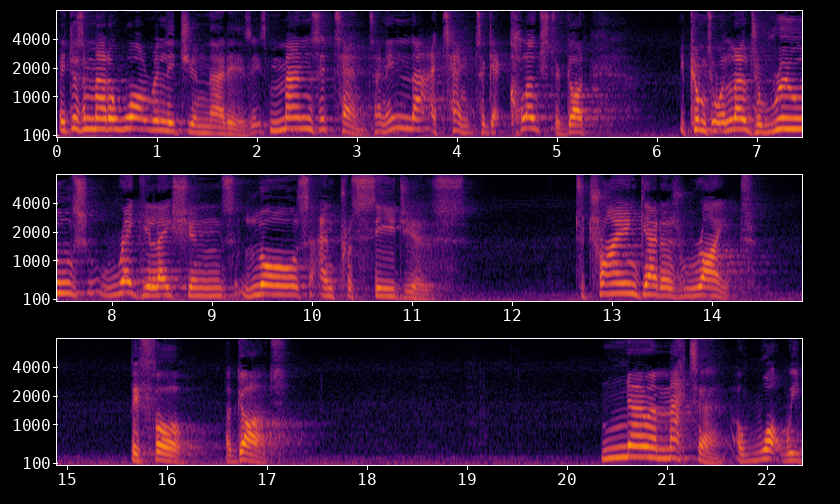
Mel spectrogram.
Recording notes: This audio recording was taken from the 10:30 Communion service at St Oswald's Church, Askrigg, 2023.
